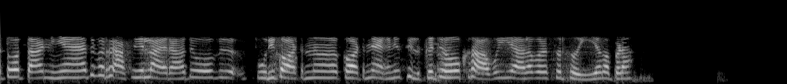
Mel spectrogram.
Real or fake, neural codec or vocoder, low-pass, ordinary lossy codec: real; none; 3.6 kHz; AAC, 24 kbps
